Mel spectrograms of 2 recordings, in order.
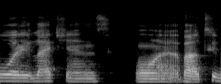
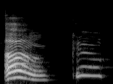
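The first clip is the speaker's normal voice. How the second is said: excited; 6 semitones higher, 5 dB louder, faster than usual. Real, not acted. Laughing self-mockery.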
